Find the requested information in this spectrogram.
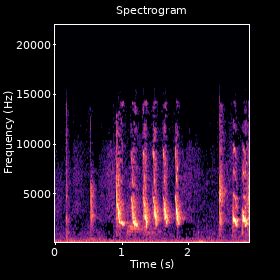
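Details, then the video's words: Cililin greater green leafbird in kapas tembak style: several scattered clicks, then a run of six rhythmic downslurred high notes and a brief chattering ending. "Cucak Ijo 86 Tembakan Cililin,kapas tembak"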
